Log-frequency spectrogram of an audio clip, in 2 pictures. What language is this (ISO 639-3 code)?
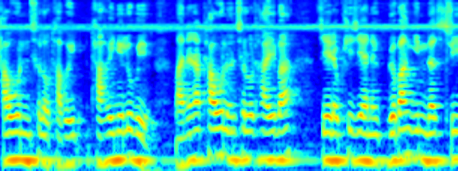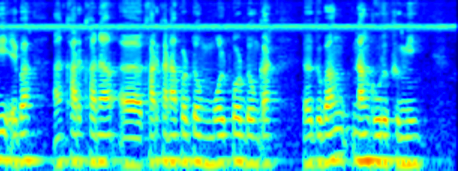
brx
